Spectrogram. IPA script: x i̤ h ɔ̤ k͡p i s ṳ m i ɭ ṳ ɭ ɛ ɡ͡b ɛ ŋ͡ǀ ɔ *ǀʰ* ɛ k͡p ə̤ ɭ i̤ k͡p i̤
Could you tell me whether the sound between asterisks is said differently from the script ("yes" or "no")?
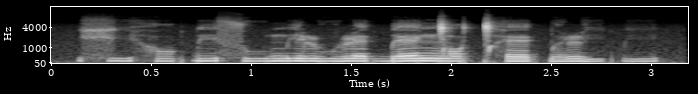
no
